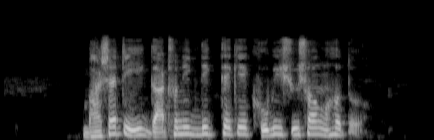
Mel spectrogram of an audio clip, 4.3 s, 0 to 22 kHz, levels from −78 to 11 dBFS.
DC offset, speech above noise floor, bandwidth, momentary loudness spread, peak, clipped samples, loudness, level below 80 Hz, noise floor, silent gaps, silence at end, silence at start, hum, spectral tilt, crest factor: under 0.1%; 53 dB; 7.6 kHz; 7 LU; -2 dBFS; under 0.1%; -15 LUFS; -54 dBFS; -68 dBFS; none; 0.7 s; 0.85 s; none; -5.5 dB/octave; 16 dB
